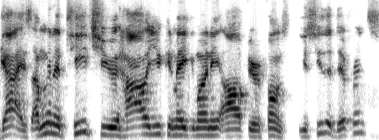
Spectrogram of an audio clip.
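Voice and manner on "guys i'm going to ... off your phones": confident, self-assured, sure-footed sales pitch. Teaching people how to pitch by contrasting two ways of speaking, demonstrating a confident delivery. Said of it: "you have to be like".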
